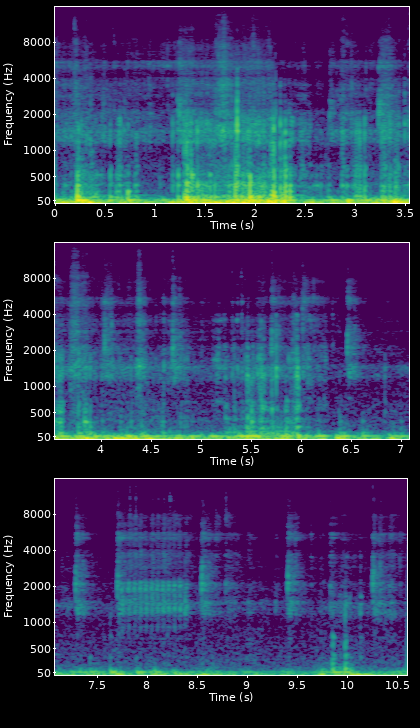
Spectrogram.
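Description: Footsteps crunching and rustling through dry leaf litter, irregular and loudest in the first couple of seconds, over a steady low rumble.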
